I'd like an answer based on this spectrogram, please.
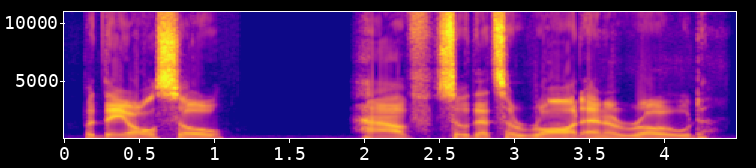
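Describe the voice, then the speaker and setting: In a non-native accent, a man speaks very slowly at a medium pitch. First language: not English. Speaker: game streamer. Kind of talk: live gameplay commentary. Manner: halting.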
